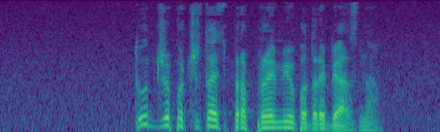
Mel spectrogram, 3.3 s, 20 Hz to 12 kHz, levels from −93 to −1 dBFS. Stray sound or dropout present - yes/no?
no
